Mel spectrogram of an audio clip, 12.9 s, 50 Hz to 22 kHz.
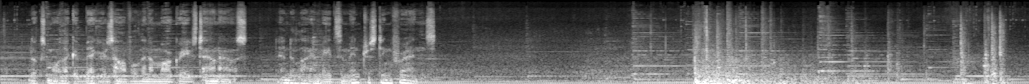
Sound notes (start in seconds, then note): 8.6 thunderous boom; 10.0 debris clatters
